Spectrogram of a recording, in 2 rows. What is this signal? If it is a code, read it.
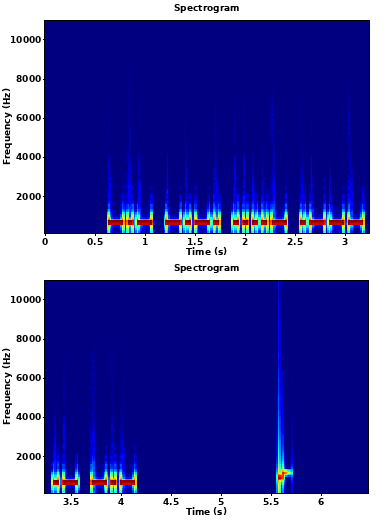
Morse code, heard as a keyed tone, about 25 wpm, 700 Hz. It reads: KC4JAK
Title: USA Call Signs - 6 Characters - 4x Character Spacing - 25wpm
